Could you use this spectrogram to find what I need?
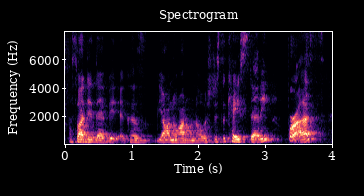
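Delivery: ordinary delivery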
